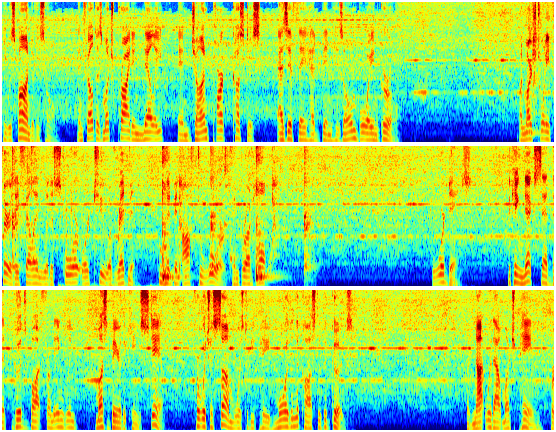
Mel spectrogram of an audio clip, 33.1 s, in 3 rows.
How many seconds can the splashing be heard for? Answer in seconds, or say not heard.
7 s.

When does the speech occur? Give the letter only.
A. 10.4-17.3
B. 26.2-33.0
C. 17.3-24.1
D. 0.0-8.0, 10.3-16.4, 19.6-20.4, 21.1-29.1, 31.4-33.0
D.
